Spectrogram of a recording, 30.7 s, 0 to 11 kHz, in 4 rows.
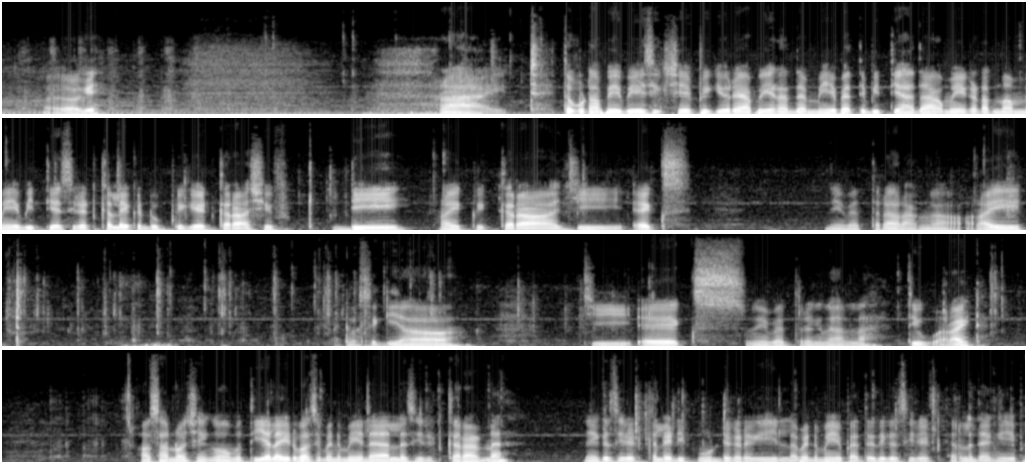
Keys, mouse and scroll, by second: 0.1-2.0 scroll down 45, 2.0 click, 2.6 click, 3.0 middle click, 3.8 middle click, 4.3 KP_1, 4.9-5.4 scroll up 3, 5.5 scroll up 3, 7.6 click, 10.1 shift+d, 11.9 g, 15.8 KP_Decimal, 16.3 scroll up 5, 16.6 shift+middle click, 17.1-18.1 scroll up 4, 17.5 shift+middle click, 18.2 shift+middle click, 18.5-19.4 scroll up 1, 19.4 scroll up 1, 19.7 g, 23.4-25.4 scroll down 15, 25.4 click, 25.4 scroll down 1, 26.2 click, 27.7-28.5 scroll up 4, 28.2 Tab, 28.5-29.7 scroll down 3, 29.0 click, 29.8-30.7 scroll up 21.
